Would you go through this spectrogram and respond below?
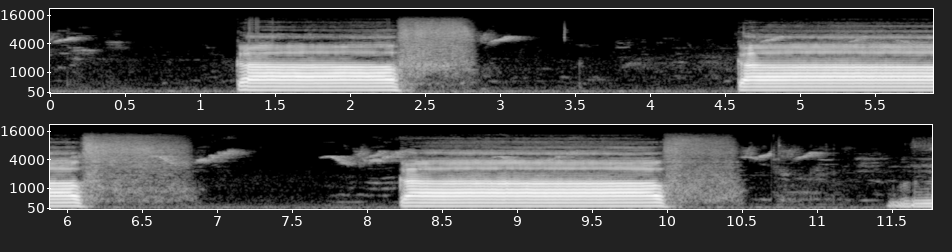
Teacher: قاف کی جگہ سے ذرا نیچے منہ کی جانب ہٹ کر اس سے ادا ہوتا ہے. اس کو بالکل نرم آواز میں بھی پڑھا جاتا ہے.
